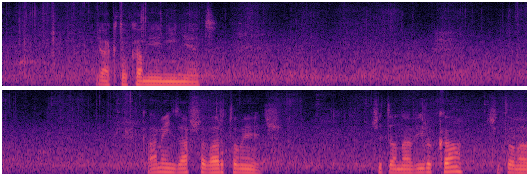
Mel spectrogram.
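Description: A young man speaks briefly into a microphone.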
